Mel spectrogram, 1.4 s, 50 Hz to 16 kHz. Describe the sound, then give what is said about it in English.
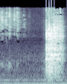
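Dice rattle briefly, then clatter loudly across a hard tabletop in one bright burst of clicks before settling. They are rolled for a Dex plus brawl check, with extra dice added from willpower, and give three successes. No one speaks. “That's 3 successes on the roll.”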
